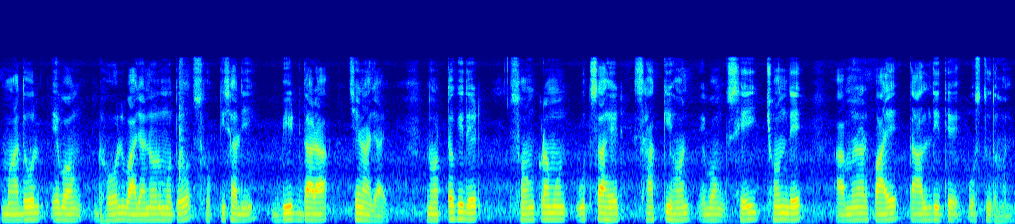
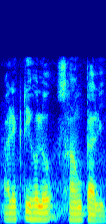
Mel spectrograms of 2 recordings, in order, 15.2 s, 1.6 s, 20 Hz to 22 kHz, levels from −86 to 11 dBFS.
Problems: none marked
